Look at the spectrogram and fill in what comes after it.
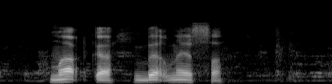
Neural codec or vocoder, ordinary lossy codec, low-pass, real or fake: codec, 16 kHz, 6 kbps, DAC; MP3, 48 kbps; 7.2 kHz; fake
